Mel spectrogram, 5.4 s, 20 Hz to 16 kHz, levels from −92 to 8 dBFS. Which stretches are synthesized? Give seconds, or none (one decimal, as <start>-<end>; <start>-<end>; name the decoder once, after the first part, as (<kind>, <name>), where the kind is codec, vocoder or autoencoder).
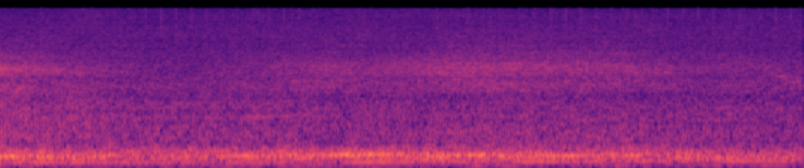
0.0-0.7 (codec, SNAC); 2.1-2.9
